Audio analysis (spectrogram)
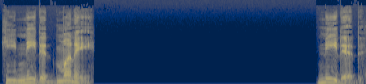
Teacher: tổ hợp ed ở cuối từ needed tạo ra thêm một âm tiết khi một từ căn như need đã kết thúc bằng d hay t. Bạn phải phát âm tất cả âm ed được thêm vào.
